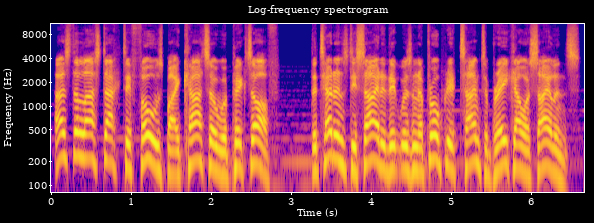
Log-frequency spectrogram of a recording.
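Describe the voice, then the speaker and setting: A man's voice: a little high, moderate pace, sharp tone. A man reading scripted, dramatic first-person science fiction narration as an audiobook narrator. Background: background music.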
